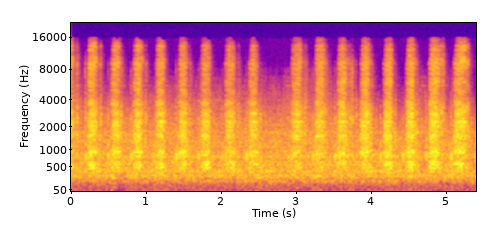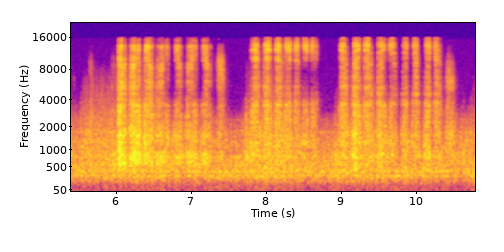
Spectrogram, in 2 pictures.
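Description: A pencil tip scratches quick hatching strokes across the page of an open paper sketchbook. Rapid, fairly steady back-and-forth rasps carry bright, dry scratching with a papery hiss. A short pause near the middle is followed by denser bursts of strokes.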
